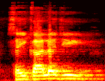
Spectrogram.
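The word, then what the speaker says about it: psychology: Silent P, पी इज not pronounced at the beginning of many words using suffix. ये PSYCH, जब ये वाला suffix या PNEU यानी ये दोनों लैटिन सफिक्स हैं, जब ये शुरू में आ जाए तो उसमें पी आमतौर पर नहीं पढ़ा जाता। जैसे साइकोलॉजी, नमूनिया।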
